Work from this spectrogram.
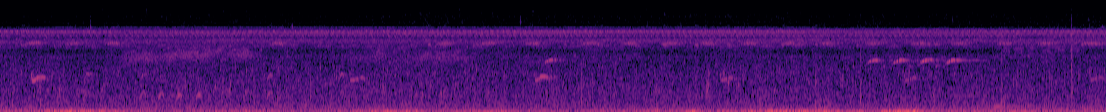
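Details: Crickets calling on a foggy, windy night: short, high chirps repeated steadily in a fast, even row, under a heavy low rumble of wind, with scattered brief whistled notes from other creatures.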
